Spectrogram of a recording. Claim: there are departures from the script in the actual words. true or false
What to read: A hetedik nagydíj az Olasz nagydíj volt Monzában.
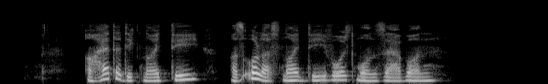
false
